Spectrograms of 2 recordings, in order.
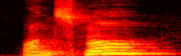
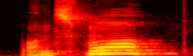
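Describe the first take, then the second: Both takes have the same delivery.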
